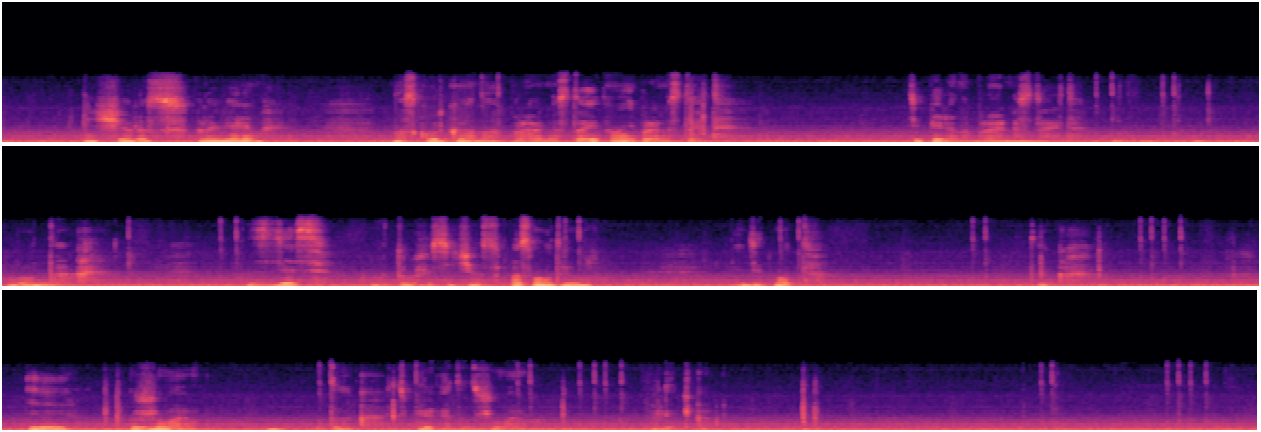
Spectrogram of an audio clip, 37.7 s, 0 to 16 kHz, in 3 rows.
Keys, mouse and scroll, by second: 0.6 KP_1, 1.6 KP_3, 2.8-3.2 scroll up 3, 4.7 click, 6.8 r, 11.5 click, 12.0-14.7 middle drag, 14.7 click, 18.1-21.1 drag, 22.2 click, 23.9 shift+click, 24.1 shift+click, 26.1 s, 29.0 click, 30.2 click, 30.8 shift+click, 31.1 shift+click, 33.1 s, 36.7 click, 36.9 click.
